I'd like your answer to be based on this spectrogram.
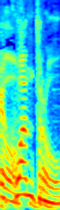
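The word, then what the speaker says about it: Cointreau: Ma chi gira con i cioccolatini al Contrô? Che manco più il Contrô sa di avere. – Si dice Quantrô. – Quantrô, manco so come si pronuncia.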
